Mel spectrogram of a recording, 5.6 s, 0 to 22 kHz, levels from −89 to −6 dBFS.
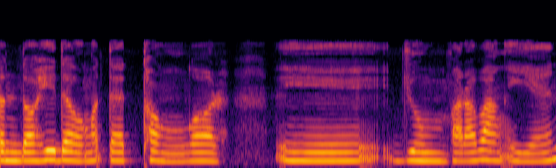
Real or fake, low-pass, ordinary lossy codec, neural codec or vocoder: real; none; none; none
